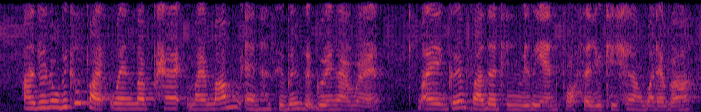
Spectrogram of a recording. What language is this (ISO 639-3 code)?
eng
